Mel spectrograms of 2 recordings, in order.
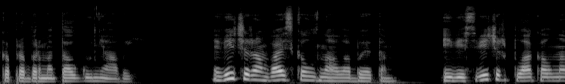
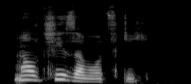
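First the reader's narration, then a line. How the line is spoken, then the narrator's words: Calm, stern. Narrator (Russian): спокойно и сурово сказал Гунявый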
